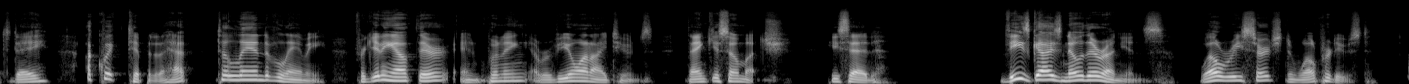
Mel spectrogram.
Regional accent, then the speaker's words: Texas, United States; born or raised there

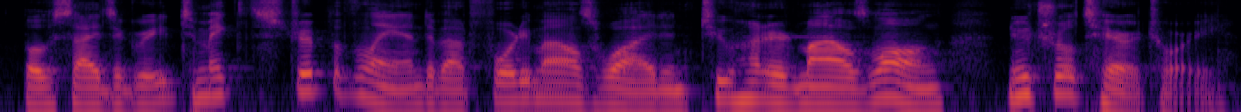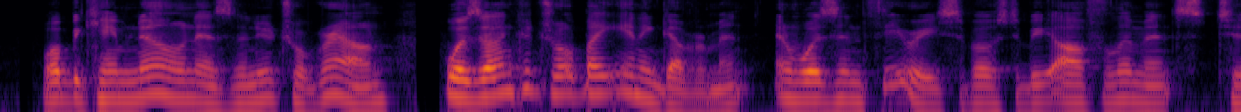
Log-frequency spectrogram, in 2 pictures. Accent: Texas, United States; three friends born and raised in the Lone Star State share our views on the history, culture, and just what it means to be Texan.

